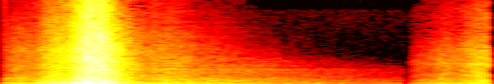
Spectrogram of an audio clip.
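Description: A cinematic whoosh sound effect with a deep low boom underneath. It swells to a peak about half a second in, then fades away over the next second.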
